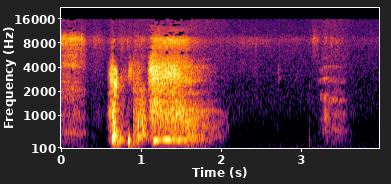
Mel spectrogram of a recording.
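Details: Hay fever sneezes from a female, partly induced: a voiced catch and a forceful noisy blast, then a faint breath; sneezing.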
